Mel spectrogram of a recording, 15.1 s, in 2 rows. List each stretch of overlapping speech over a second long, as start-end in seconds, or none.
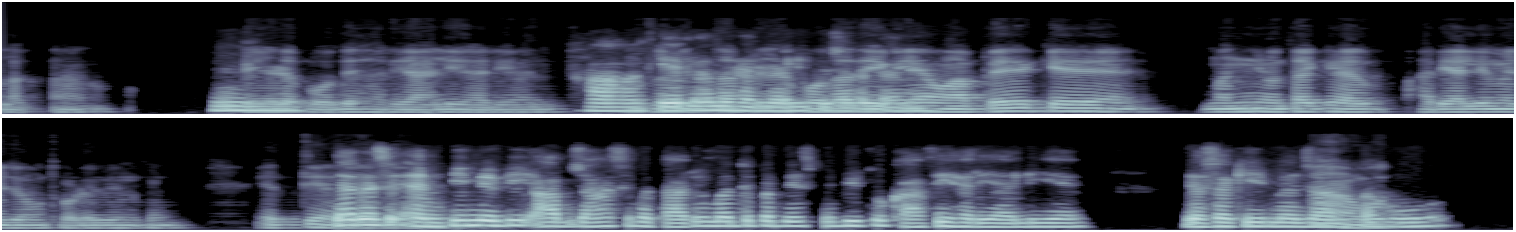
3.2-4.7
